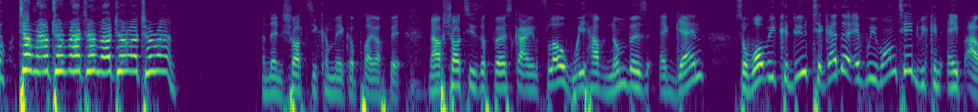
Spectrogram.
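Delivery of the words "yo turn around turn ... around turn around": very high, loud screaming, over and over. Describing a teammate who has just spawned: imitating someone screaming. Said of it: "he's screaming".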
